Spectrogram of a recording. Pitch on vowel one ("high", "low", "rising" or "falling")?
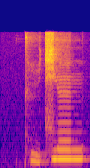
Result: low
